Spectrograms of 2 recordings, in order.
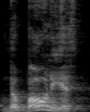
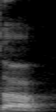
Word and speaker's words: Nabonidus: So Nabonius, which is how you say it, is Nabonidus.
